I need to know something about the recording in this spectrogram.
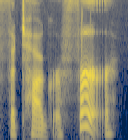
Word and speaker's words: photograph: Right, but what about photography and photographer? Oh, those sound different. Why? The stress? Exactly. The stress changes. Where's the stress in photograph? On the first syllable, photograph.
